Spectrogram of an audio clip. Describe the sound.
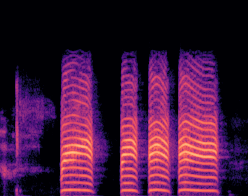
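A person imitates a duck with four loud, nasal quacks, the last one drawn out a little longer, each separated by brief pauses.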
